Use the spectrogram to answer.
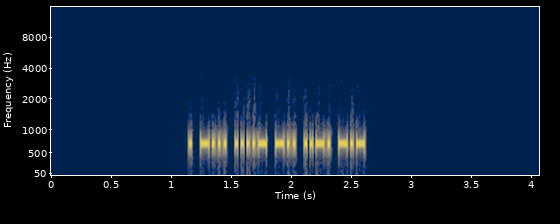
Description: Morse code, heard as a keyed tone, about 51 wpm, 700 Hz. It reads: EB4DFK
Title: DXCC-100 Call Signs - 6 Characters - 50wpm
